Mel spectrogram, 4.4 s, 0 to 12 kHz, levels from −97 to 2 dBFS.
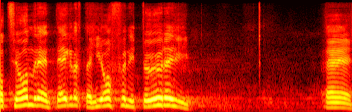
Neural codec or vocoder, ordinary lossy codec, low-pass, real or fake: codec, 32 kHz, 1.9 kbps, SNAC; none; 10.8 kHz; fake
